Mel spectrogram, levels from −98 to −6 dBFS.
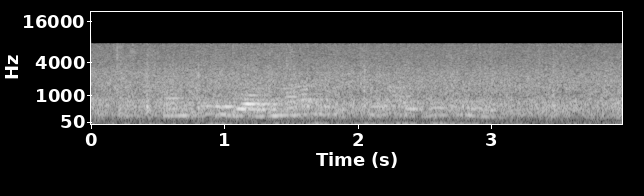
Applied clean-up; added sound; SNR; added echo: none; Rain; -2 dB; reverberation time 0.8 s.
